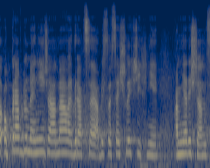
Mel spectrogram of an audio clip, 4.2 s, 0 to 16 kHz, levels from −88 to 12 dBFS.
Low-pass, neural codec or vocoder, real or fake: 14.4 kHz; codec, 44.1 kHz, 3.4 kbps, Pupu-Codec; fake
